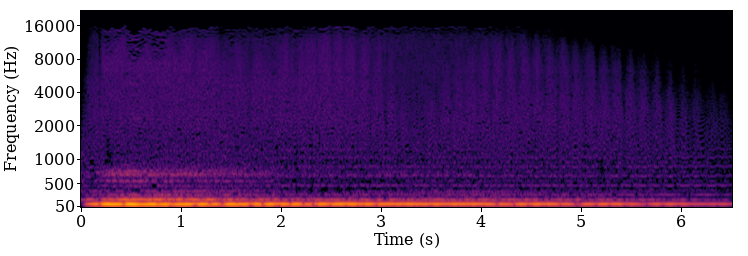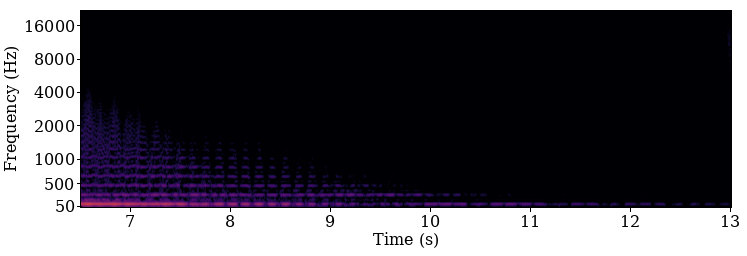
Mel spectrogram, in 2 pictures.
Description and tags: giant dog I
The original source of this sound is a record of a dog bark, transposed and heavily processed. A bit of crossover distortion gave it a "synthetic feeling". The sound was recorded with a Tascam DR100 and the processing was done with Audacity.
